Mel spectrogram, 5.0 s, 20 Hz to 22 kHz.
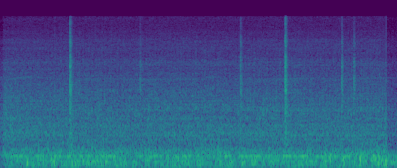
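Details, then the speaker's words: BMW 3 Series (G20-type) at quiet idle: sharp irregular clicking as steering wheel nears full lock, a known EPS steering rack issue; fix is lubricating the rack (not the threads). "哒嘎哒，嘎哒嘎哒，就这个声音，听到了吧？这个音响呢是宝马的一个通病，很多的这款3系呢都会出现。"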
